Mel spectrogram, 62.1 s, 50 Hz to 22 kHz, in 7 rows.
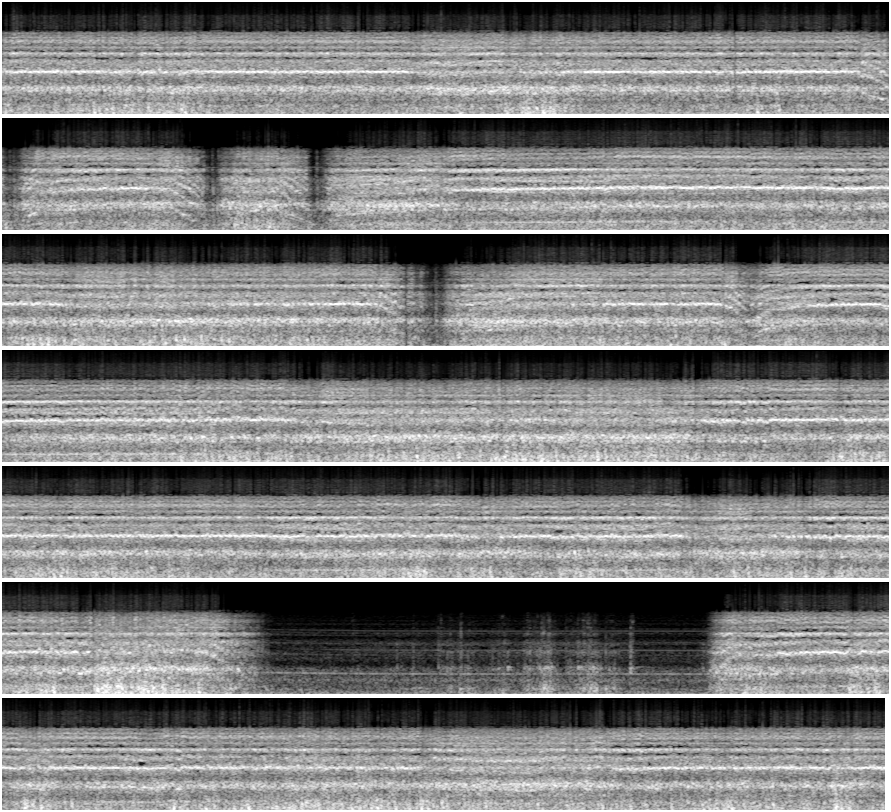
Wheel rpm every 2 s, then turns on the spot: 230, 230, 220, 240, 170, 140, 170, 220, 230, 220, 190, 160, 200, 210, 220, 220, 220, 230, 230, 220, 220, 220, 220, 80, 10, 40, 210, 230, 230, 220, 230.
48-50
